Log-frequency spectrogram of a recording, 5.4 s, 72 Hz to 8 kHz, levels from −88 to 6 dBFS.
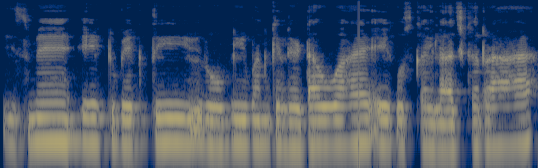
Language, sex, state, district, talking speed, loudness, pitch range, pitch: Hindi, male, Uttar Pradesh, Hamirpur, 180 wpm, -29 LUFS, 135-145 Hz, 140 Hz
